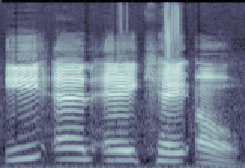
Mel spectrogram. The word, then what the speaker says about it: Enako: All right, so there's been stories in the past, though, about, I'm going to mispronounce her name. I know I am. Enako? It's Enako, by the way.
